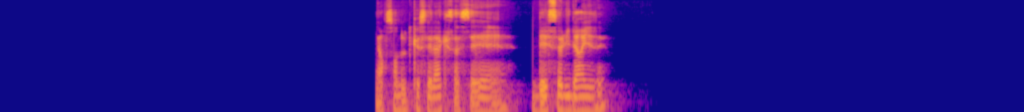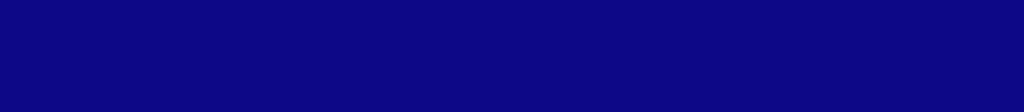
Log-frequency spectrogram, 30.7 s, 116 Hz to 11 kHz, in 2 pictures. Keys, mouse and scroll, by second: 2.2 click, 5.1 alt+click, 5.1 alt+middle click, 5.3 alt+middle click, 5.6 alt+middle click, 8.3 right click, 9.7 click, 10.7 alt+middle click, 11.0 alt+right click, 11.8 alt+click, 15.2 right click, 16.4 click, 17.3 scroll, 19.5-20.4 scroll, 21.3 alt+scroll, 21.9-22.3 alt+scroll, 24.5-26.0 scroll, 26.0 alt+middle click, 26.0-29.1 c, 29.2 middle click, 29.2 c, 29.4 scroll.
